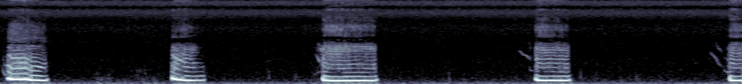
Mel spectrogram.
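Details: Domestic cat snoring indoors: loud, moaning, voiced breaths with a low buzzy tone and rich overtones, each about half a second long, repeating every two to three seconds, with quiet gaps between.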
